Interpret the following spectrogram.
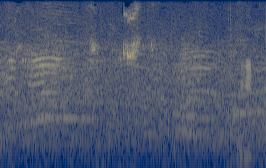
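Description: A basketball being dribbled on a hardwood court during play, over faint arena background noise.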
